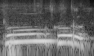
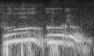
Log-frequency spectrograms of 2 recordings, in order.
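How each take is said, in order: First: The g and r sounds are pronounced. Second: The same.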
